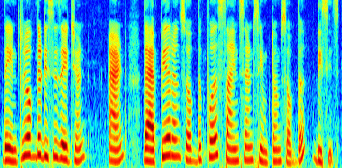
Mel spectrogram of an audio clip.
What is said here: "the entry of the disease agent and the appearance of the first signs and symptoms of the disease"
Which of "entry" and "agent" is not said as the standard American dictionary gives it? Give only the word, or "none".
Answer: none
